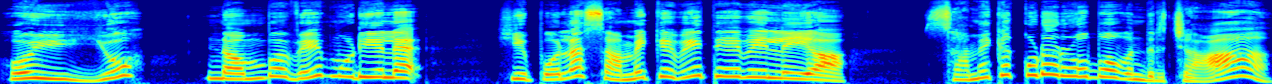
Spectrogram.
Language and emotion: Tamil, surprised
